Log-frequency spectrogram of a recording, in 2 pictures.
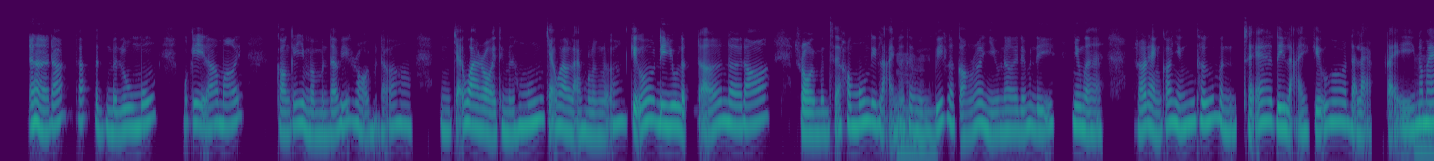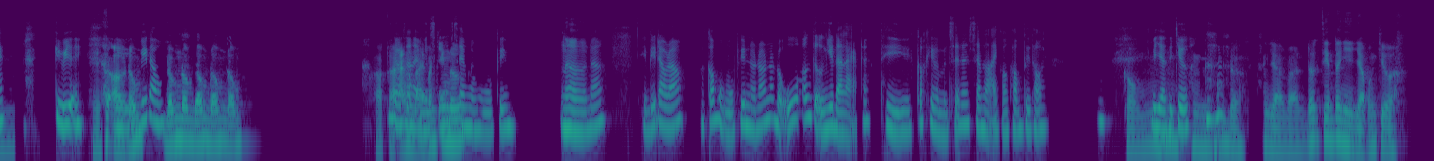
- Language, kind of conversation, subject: Vietnamese, unstructured, Phim nào khiến bạn nhớ mãi không quên?
- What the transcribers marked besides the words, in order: other background noise; tapping; chuckle; chuckle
